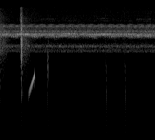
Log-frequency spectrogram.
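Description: Soft clicks tick a few times.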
